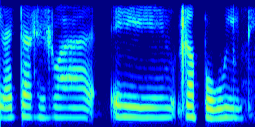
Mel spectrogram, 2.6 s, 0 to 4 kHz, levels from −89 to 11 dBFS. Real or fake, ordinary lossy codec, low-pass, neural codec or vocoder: fake; none; 3.6 kHz; codec, 16 kHz, 2 kbps, X-Codec, HuBERT features, trained on general audio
